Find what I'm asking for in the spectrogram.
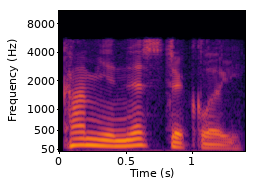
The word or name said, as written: communistically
